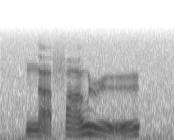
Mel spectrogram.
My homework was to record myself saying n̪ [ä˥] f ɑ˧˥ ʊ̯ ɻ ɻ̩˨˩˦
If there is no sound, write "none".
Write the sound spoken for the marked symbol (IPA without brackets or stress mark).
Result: ä̰˨˩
